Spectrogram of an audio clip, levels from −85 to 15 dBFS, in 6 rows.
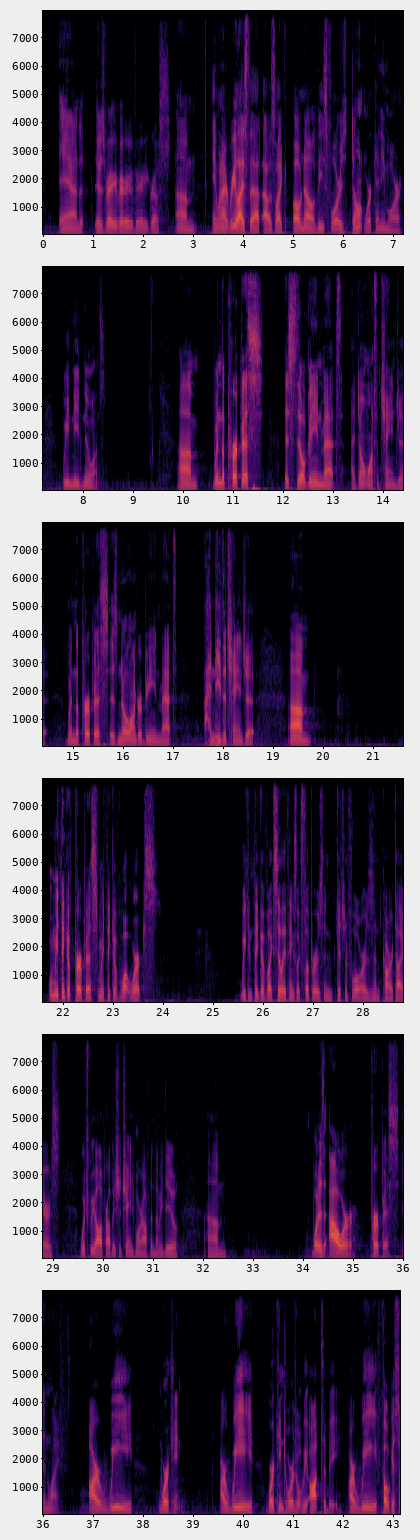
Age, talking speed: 20-39, 160 wpm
